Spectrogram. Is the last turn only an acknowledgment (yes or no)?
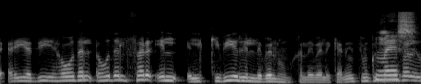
yes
